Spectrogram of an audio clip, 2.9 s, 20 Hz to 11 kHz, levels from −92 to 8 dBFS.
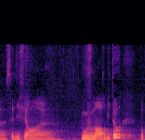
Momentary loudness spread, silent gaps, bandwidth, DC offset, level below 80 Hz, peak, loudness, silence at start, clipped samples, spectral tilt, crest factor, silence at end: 17 LU; none; 7.8 kHz; under 0.1%; -60 dBFS; -4 dBFS; -23 LUFS; 0 s; under 0.1%; -9 dB/octave; 20 dB; 0 s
